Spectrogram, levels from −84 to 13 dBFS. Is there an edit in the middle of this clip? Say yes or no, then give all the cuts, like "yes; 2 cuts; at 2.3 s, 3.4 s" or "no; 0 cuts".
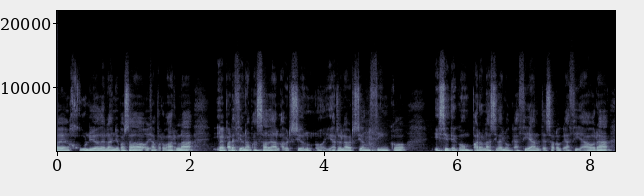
yes; 4 cuts; at 1.4 s, 2.4 s, 4.2 s, 6.6 s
